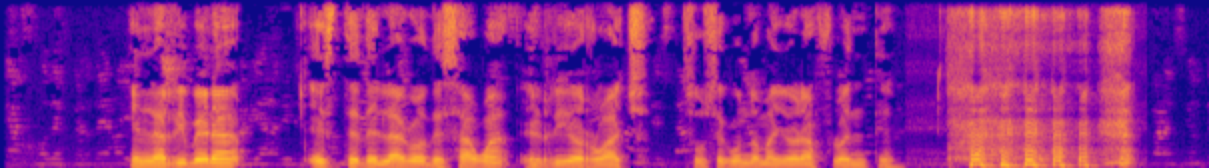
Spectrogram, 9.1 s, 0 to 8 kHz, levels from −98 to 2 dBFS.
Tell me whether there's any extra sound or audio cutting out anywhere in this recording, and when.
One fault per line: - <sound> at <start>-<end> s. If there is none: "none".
- laugh at 7.0-8.6 s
